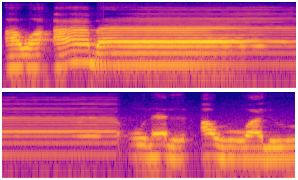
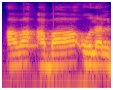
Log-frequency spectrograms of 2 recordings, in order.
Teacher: अक्सर यहाँ पे एक गलती और हो रही होती है, आवा अबा उनल पढ़ जाते हैं, आवा अबा उनल नहीं पढ़ना, वो बहुत बड़ी गलती होगी। अलिफ के ऊपर खड़ी जबर है और बा के सामने तो फिर अलिफ और चार अल्फी मद्दा आ चुका है, इसलिए इसको तो बहुत ज़्यादा लंबा करेंगे।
